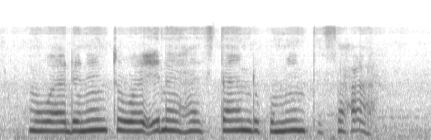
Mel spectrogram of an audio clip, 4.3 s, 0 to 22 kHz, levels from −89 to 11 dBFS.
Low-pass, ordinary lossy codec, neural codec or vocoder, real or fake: 9.9 kHz; Opus, 32 kbps; vocoder, 22.05 kHz, 80 mel bands, WaveNeXt; fake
